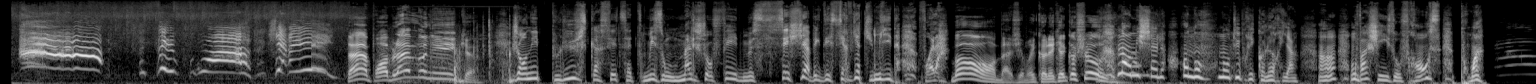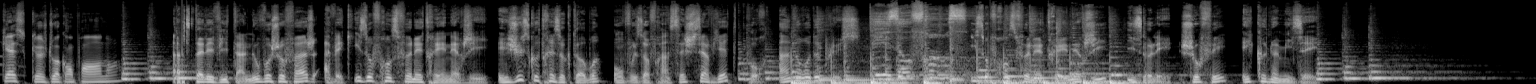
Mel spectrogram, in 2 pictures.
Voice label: PUB pure comédie; ISOFRANCE

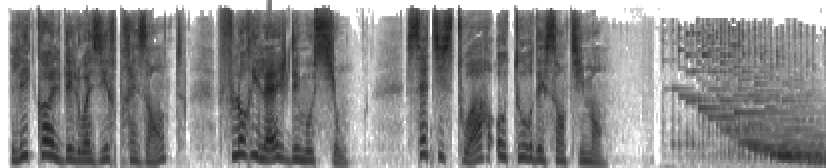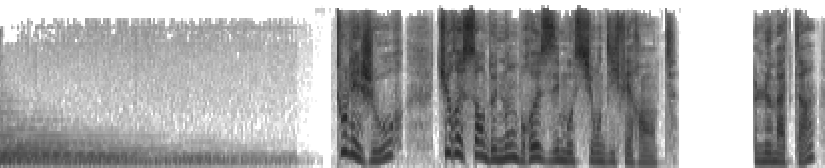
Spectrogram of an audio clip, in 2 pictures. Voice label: Narration Les Emotions; Ecole Des Loisirs

